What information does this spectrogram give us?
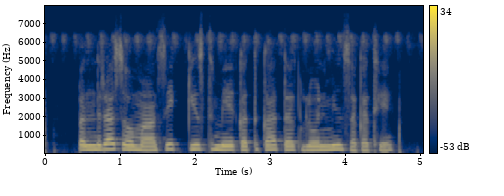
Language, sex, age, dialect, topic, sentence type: Chhattisgarhi, female, 18-24, Northern/Bhandar, banking, question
